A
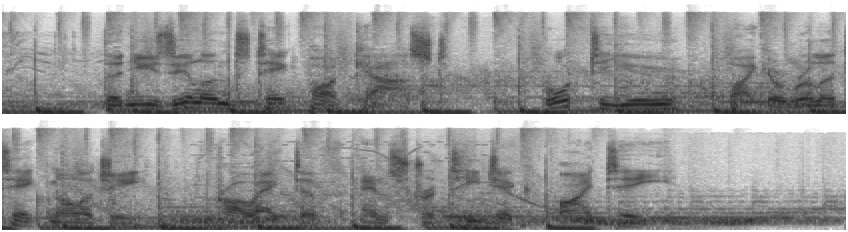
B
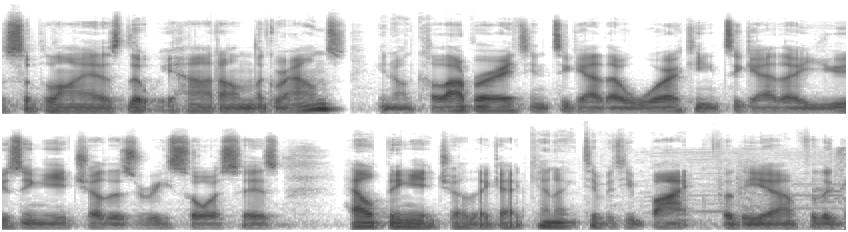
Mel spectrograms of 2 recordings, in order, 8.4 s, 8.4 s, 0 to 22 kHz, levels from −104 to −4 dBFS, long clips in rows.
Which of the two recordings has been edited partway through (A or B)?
B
